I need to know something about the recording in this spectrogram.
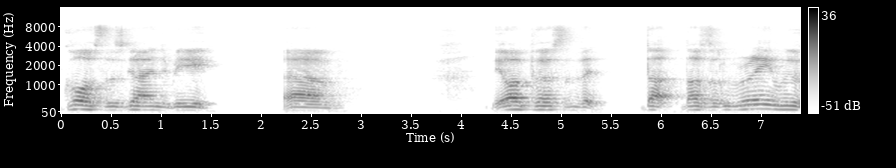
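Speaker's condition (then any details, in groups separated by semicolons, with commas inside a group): Cerebral palsy; uses wheelchair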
